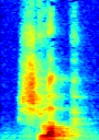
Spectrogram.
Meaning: bib
- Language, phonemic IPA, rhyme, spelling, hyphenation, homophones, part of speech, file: Dutch, /slɑp/, -ɑp, slab, slab, slap, noun, Nl-slab.ogg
